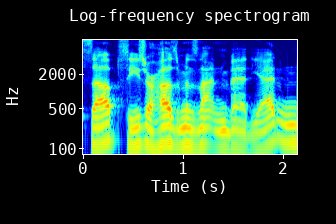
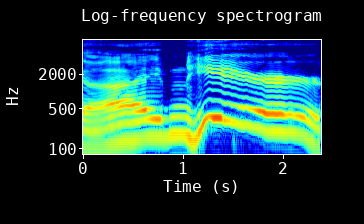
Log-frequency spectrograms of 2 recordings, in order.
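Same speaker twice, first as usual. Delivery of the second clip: spooky put-on ghost voice, much higher; 7 semitones higher than usual. Discussing a squeaky sound in a ghost story, demonstrating a spooky ghost voice. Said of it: "like what you hear with ghosts".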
